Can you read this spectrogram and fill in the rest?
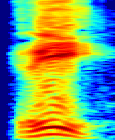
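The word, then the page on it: Ri: patua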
